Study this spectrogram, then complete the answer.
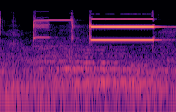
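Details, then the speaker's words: Breadboard metal detector with copper coil and buzzer, battery-powered: two short high chirps then a steady shrill beep of about a second as metal nears the coil, induction triggering the buzzer to alert presence of metal. "electromagnetic induction takes place, and because of this induction using copper coil, our buzzer connected to the copper coil is turned on and it functions and it starts making this sound, alerting us of the presence of metal."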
